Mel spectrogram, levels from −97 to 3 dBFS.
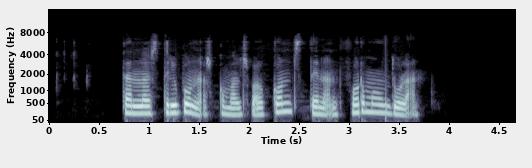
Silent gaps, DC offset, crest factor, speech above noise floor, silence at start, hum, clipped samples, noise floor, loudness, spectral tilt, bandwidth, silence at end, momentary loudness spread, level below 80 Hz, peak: none; under 0.1%; 18 dB; 45 dB; 0.75 s; none; under 0.1%; -62 dBFS; -18 LUFS; -7 dB/octave; 6.6 kHz; 1 s; 7 LU; -58 dBFS; -2 dBFS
